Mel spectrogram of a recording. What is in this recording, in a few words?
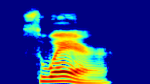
"SWEAR", english; 3000 words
